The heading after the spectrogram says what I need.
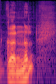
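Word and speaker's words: colonel: home wash lieutenant करना ये शब्द जो है इसमें काफी कुछ साइलेंट लेटर्स हैं ठीक है आ एक्चुअल प्रनंसीएशन लेफ्टिनेंट करना ये लेफ्टिनेंट लिखा होता है कॉलोनियल लिखा होता है डेट इस लेफ्टिनेंट करनाल ये आर्मी की एक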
